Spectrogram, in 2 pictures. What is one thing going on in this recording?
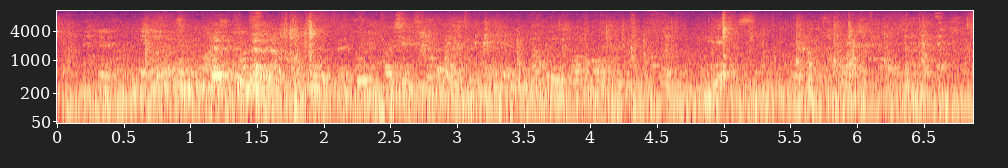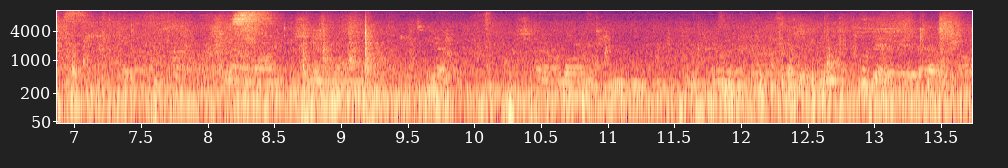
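A congregation of men and women sings together in a large echoing hall.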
